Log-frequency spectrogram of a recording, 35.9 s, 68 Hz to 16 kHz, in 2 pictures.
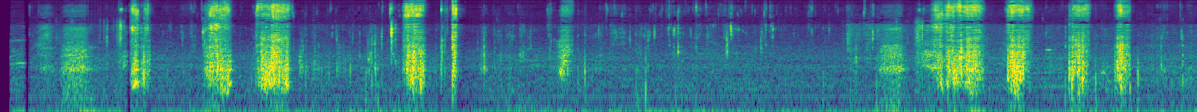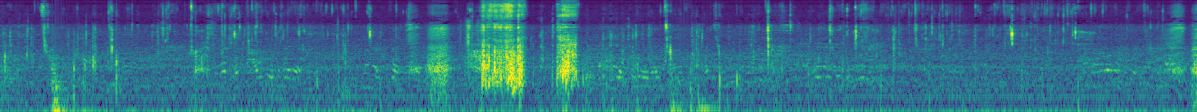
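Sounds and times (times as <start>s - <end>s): wet chewing: 0.8s - 24.1s, 24.8s - 35.3s
noodle slurping: 3.0s - 4.4s, 13.4s - 17.0s, 25.0s - 26.6s.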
